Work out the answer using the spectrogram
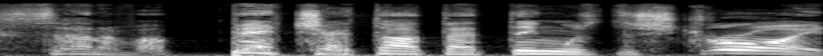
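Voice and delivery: grumbled words. Retelling a film scene, imitating the leprechaun: Warwick muttering to himself. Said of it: "you hear Warwick muttering to himself".

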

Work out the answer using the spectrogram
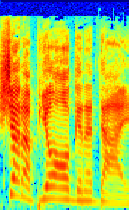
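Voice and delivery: failed put-on New England accent. Recalling a street-smarts talk, quoting its speaker: JJ Bittenbinder impression, New England accent. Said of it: "I can't do a New England accent".

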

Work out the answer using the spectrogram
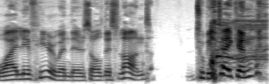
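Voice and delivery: put-on Dutch-accented voice. Telling the history of the Dutch settlement at Cape Town, quoting settlers: put-on Dutch accent. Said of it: "that's my Dutch accent".

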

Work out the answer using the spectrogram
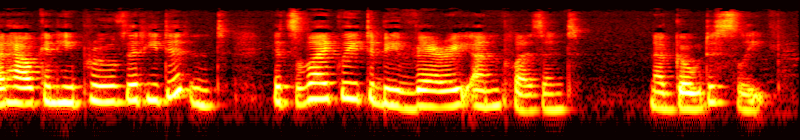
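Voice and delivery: ordinary delivery, nothing marked

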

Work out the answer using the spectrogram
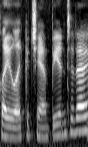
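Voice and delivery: ordinary talk, nothing marked

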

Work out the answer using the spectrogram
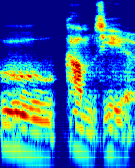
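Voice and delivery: rumbling, growly tree-creature voice, drawn-out "who". A game master voices a hidden figure speaking from the trees to a player: growly voice. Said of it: "you suddenly hear this growly voice".

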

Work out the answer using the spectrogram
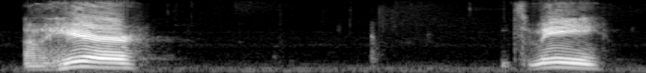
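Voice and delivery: high, carrying holler. Narrating her walk to the mine entrance, voicing her hollering into the cave. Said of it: "She kind of hollers into the cave".

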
